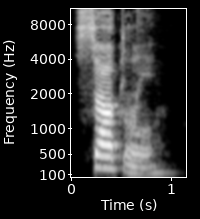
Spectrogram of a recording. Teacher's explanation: La E invertida se llama en fonética schwa. Esa es la letra schwa. Y es una mezcla entre E y A.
